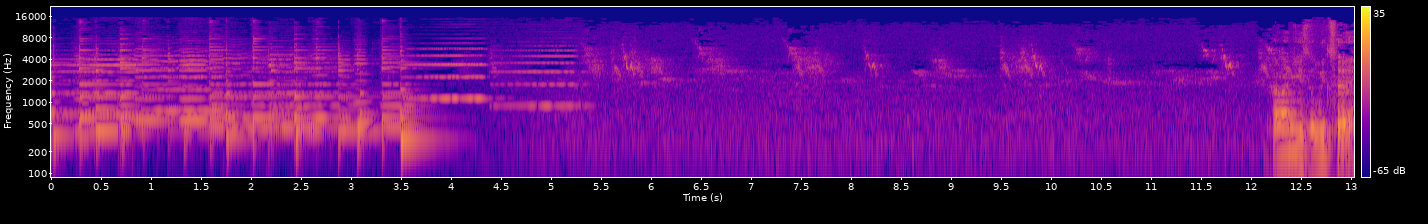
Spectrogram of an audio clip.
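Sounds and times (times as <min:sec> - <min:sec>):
outdoor ambience hiss: 0:00.0 - 0:13.0
small birds chirping: 0:04.4 - 0:13.0.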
